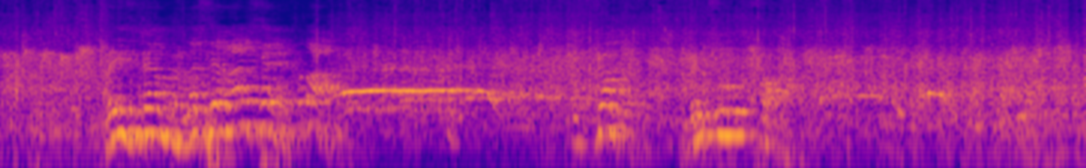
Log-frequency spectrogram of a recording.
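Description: A man speaks cheerfully into a microphone in an echoing hall.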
